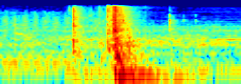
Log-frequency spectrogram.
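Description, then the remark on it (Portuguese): Someone closes a door behind them: it swings shut with a solid, heavy thunk, preceded by a brief rattle of the latch, then a short resonant tail. Fairly loud, no voices. “Fechei a porta atrás de mim.”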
